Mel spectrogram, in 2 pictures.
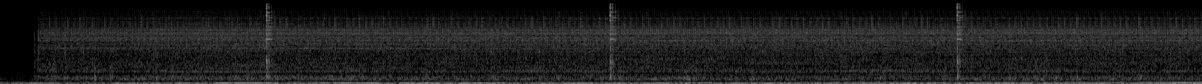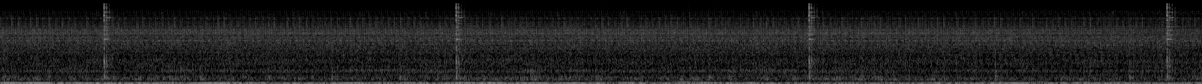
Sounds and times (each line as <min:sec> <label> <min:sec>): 0:00.3 Motor da antiga camera 16mm 0:24.0
0:00.4 camera 0:24.0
